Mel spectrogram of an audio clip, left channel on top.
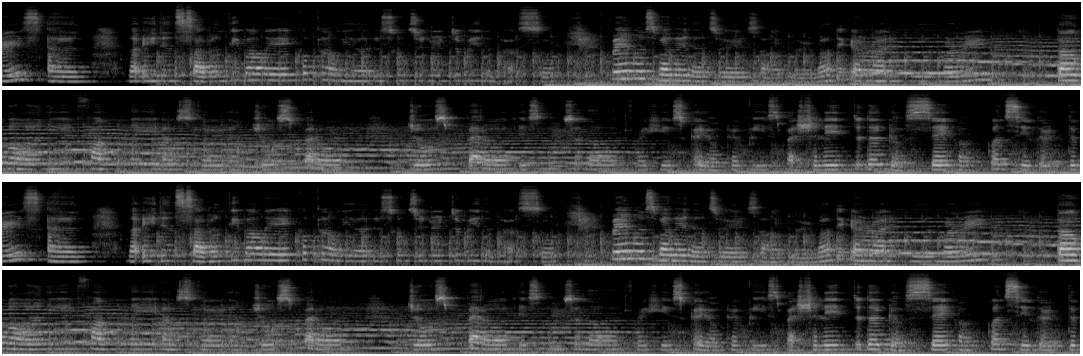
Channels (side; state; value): both; normal; correlation 0.59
